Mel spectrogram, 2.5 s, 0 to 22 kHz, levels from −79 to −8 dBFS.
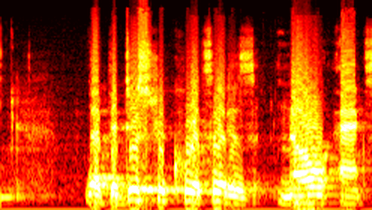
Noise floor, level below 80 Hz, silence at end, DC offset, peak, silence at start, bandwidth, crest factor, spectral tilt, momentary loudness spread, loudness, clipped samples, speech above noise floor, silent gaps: -31 dBFS; -36 dBFS; 0 s; under 0.1%; 0 dBFS; 0 s; over 20 kHz; 6 dB; -3 dB/octave; 8 LU; -5 LUFS; 6%; 25 dB; none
